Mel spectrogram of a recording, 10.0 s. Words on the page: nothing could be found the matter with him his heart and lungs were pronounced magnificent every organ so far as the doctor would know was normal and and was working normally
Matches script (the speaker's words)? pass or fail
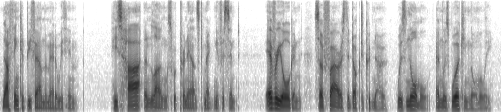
fail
